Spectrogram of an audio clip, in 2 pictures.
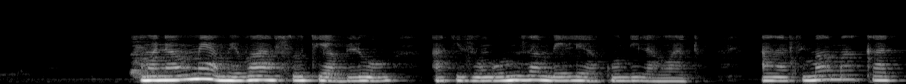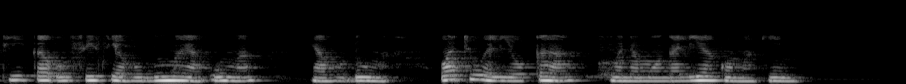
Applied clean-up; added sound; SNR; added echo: none; none; none; reverberation time 0.4 s.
